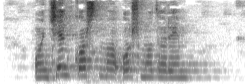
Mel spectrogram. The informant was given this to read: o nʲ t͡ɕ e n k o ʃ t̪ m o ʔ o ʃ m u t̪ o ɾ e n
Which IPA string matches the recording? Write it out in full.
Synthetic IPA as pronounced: o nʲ t͡ɕ e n k o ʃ t̪ m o ʔ o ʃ m o t̪ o ɾ e m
